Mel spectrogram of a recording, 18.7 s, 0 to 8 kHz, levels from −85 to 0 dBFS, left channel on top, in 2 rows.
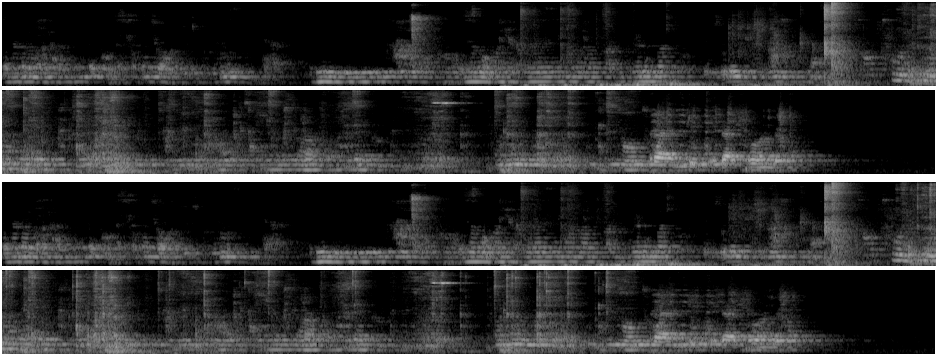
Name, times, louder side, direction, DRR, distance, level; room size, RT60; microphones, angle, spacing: voice 1, 0.0-1.9 2.2-2.3 3.1-4.2 4.6-7.4 7.7-7.9 9.2-13.0 14.3-15.9 16.3-17.3, equal, 30° right, 0 dB, 0.7 m, -44 dB
voice 2, 3.9-4.3 7.7-7.8 8.0-9.5 11.0-11.9 12.1-12.4 13.1-13.2 14.7-14.8 15.5-15.7, right 1 dB, 10° left, -3 dB, 0.9 m, -46 dB
sound 1, 5.0-11.7, left 1 dB, 40° left, 1.2 m, -42 dB
sound 2, 8.9-12.1 12.5-13.0 13.2-15.9, right 3 dB, 65° right, 0.7 m, -42 dB
voice 3, 15.8-17.3, left 3 dB, 60° left, 3 dB, 0.3 m, -35 dB
4.1 x 2.2 x 3.3 m, 0.99 s
head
